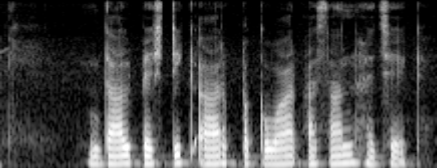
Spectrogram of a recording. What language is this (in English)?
Magahi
